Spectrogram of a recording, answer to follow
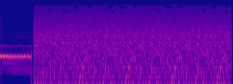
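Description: Television static hiss used as a transition effect, a steady rush of white noise that cuts in abruptly about a third of a second in. Just before it, the last of a mallet-like synth music tune.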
